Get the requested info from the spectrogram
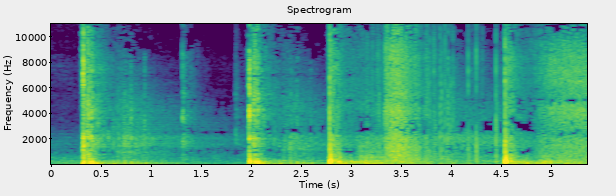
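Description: Firework shells from a 7-inch diesel shell rack going off: four sharp booms, the first about a third of a second in and the last near the end, with a crackling hiss from the bursting stars after the third.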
